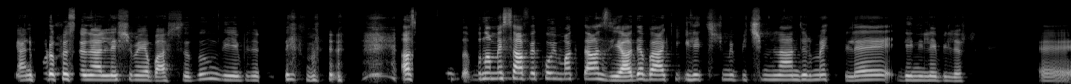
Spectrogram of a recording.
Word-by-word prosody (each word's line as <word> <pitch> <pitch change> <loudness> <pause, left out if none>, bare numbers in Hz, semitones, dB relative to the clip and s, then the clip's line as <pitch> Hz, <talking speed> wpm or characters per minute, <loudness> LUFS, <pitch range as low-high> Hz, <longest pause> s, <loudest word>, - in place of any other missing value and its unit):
Yani, 205 +3 -1
profesyonelleşmeye 215 -3 +2
başladın, 190 +8 -4
diyebiliriz, 195 - -4
değil 230 -1 -4
mi? 200 +2 -7 0.8
Aslında 245 +1 -1
buna 270 +1 +4
mesafe 270 -1 +5
koymaktan 255 -1 0
ziyade, 195 +3 +4
belki 225 0 +3
iletişimi 225 -1 -7
biçimlendirmek 215 +1 -3
bile 210 +4 -1
denilebilir, 185 -3 -5 0.6
eee, 85 0 -8
220 Hz, 95 wpm, -21 LUFS, 195-245 Hz, 0.8 s, mesafe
